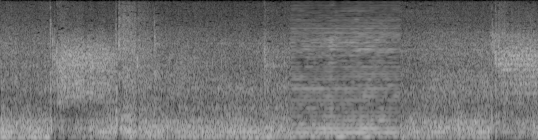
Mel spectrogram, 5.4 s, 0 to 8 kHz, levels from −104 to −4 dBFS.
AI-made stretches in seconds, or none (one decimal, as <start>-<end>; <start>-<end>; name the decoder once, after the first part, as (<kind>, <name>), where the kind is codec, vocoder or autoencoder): 2.9-4.0 (vocoder, HiFi-GAN)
